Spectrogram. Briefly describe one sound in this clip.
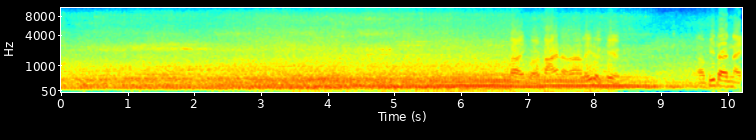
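Motorbike engines hum and drone as traffic passes nearby.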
